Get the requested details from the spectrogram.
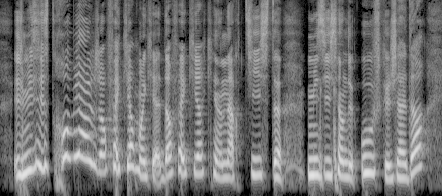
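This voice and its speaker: A woman talks at a fairly quick pace in a high pitch, her voice swinging very widely up and down while the loudness stays very even. Noticeable background noise runs underneath. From France, Lyon. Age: 20s. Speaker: illustrator and graphic designer. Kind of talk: casual interview chat.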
